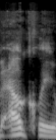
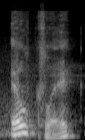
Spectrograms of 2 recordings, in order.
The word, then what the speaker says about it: Ilkley: Just like Stool always tells me that I'm pronouncing the Swan Man of Elkley wrong. What? What is it? There's a town. It's called Elkley. Elkley. Ilkley?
